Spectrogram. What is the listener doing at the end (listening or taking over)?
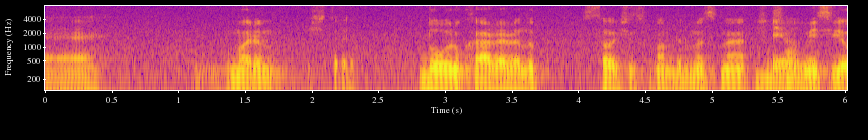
taking over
